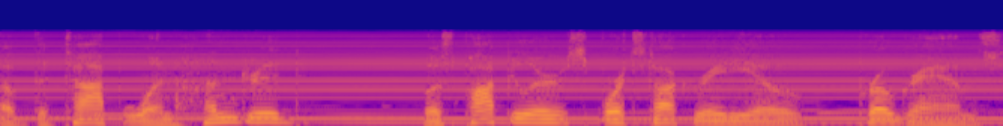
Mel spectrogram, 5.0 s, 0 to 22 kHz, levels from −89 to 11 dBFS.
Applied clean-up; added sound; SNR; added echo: none; Domestic sounds, home sounds; 9 dB; none.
